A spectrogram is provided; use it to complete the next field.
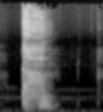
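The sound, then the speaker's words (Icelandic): A single loud, harsh cough bursts out and lasts about a third of a second, followed by a couple of faint breathy traces. No one speaks. “Góður hósti hérna.”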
